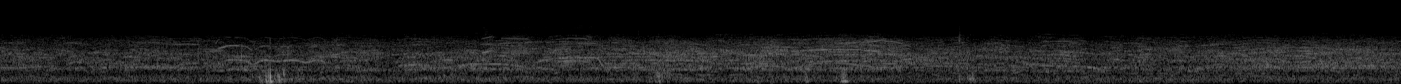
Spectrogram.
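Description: Crowd of spectators at a rugby league ground: a steady hubbub of many distant voices with scattered calls, and a single thump about three seconds in.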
